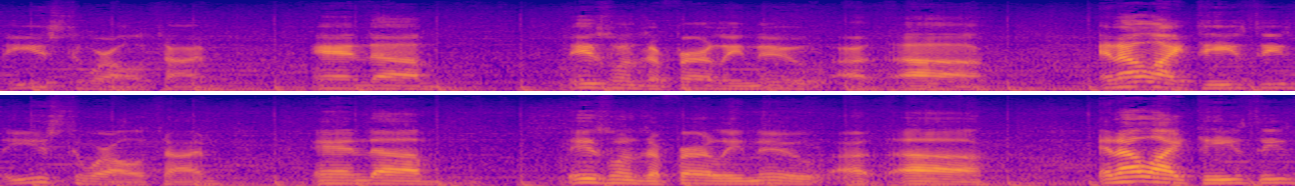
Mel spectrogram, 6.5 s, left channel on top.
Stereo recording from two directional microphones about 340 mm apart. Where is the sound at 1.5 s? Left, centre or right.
Right.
